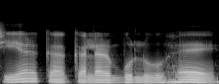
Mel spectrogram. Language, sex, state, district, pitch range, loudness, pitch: Hindi, male, Jharkhand, Ranchi, 105-110 Hz, -17 LUFS, 105 Hz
